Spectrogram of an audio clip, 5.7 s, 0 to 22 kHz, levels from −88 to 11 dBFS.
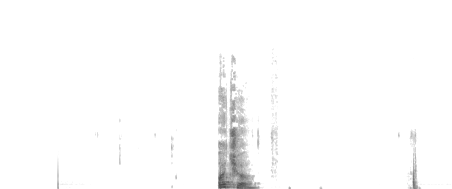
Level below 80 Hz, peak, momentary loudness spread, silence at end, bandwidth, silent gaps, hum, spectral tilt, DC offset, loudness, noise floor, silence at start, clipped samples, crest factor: -84 dBFS; -10 dBFS; 20 LU; 0.45 s; 16 kHz; none; none; -2.5 dB/octave; under 0.1%; -26 LUFS; under -90 dBFS; 2.75 s; under 0.1%; 24 dB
